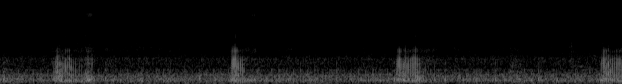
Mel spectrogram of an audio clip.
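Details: Soft rattling snores with each breath in, four in about six seconds, over steady room noise; ordinary snoring.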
